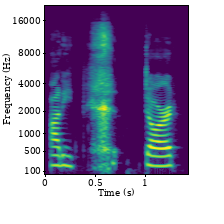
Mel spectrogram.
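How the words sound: The name is said with a French accent. The speaker calls it right. "French people, you gotta put the spit into it"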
